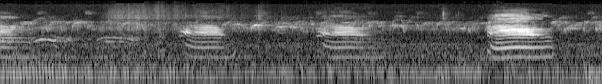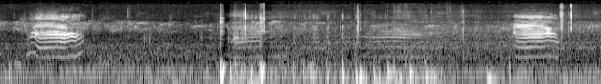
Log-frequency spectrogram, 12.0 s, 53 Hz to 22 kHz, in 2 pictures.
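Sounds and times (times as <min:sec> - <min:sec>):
cat meowing: 0:00.0 - 0:02.3, 0:03.2 - 0:03.7, 0:04.9 - 0:05.5, 0:06.2 - 0:06.9, 0:08.2 - 0:10.5, 0:11.1 - 0:11.7.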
